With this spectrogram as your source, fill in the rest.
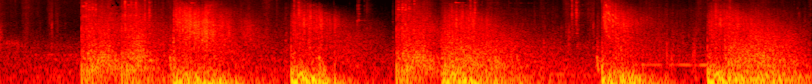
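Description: Rifle shots ring out in loud, booming bursts.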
